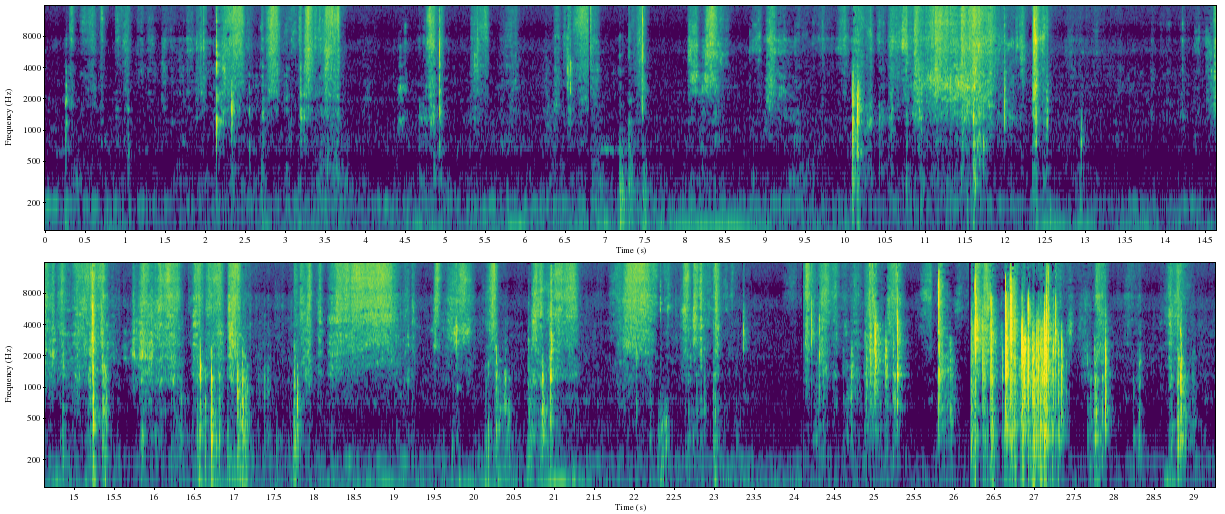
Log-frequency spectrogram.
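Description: Paper and thin card rustling, sliding and crinkling as gloved hands open a cardboard document sleeve and take out a paper leaflet and a sheet of Apple stickers; the sound comes in short scattered strokes, loudest about three seconds before the end.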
